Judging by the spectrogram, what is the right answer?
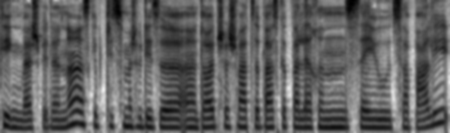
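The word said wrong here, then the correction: Satou Sabally: Ich glaube, ich habe es hoffentlich richtig ausgesprochen. – Satu Sabali, ja.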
